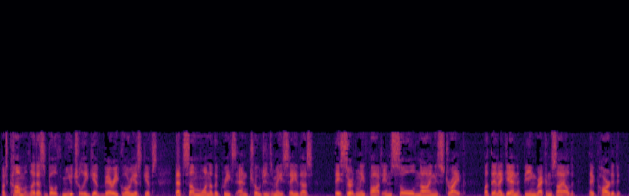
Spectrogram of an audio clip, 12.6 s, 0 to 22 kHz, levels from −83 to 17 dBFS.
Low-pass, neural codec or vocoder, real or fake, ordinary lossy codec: 7.2 kHz; none; real; MP3, 32 kbps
